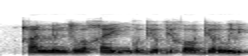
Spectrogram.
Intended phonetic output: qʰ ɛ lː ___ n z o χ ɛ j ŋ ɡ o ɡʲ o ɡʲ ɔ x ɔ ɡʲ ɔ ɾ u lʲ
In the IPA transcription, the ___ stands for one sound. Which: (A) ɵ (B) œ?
A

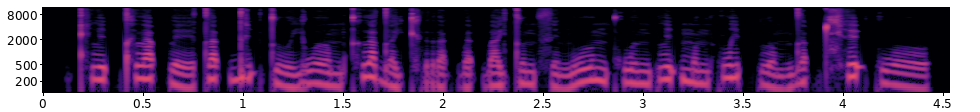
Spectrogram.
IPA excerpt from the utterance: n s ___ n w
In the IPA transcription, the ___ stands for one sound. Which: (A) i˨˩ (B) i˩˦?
B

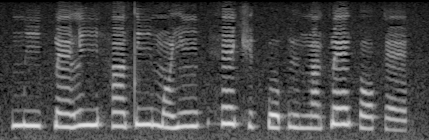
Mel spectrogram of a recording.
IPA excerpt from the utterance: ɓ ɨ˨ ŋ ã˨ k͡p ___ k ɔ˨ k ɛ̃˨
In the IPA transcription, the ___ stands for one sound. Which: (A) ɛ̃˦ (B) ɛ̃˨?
A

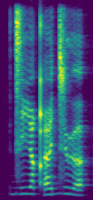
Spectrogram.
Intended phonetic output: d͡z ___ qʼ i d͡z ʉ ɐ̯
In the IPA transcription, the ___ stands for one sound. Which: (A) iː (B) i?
A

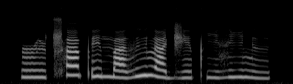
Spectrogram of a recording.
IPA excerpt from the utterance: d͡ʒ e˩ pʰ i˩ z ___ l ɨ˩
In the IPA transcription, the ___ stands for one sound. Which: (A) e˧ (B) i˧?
B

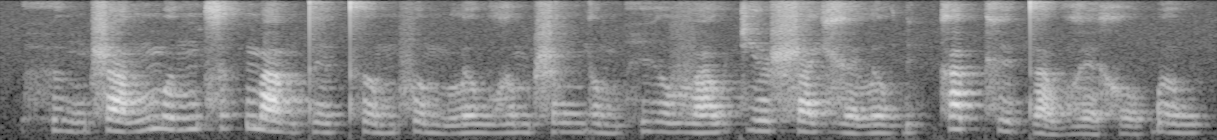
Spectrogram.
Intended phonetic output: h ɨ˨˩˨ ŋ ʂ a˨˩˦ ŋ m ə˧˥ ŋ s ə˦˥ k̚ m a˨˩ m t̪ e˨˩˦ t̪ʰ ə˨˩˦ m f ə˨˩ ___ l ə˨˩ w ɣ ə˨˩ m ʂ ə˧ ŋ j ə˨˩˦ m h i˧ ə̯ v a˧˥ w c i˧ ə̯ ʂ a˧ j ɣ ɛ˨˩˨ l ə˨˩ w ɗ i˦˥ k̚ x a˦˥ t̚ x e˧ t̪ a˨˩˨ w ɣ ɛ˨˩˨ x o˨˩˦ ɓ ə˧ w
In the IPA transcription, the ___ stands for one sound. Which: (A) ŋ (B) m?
B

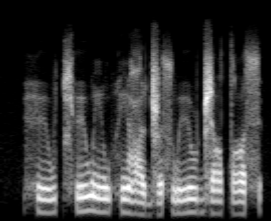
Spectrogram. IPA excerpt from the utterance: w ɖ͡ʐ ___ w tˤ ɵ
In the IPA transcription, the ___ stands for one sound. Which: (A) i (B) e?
A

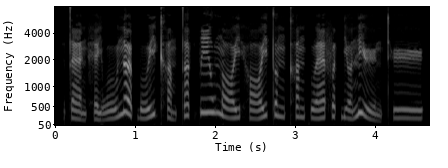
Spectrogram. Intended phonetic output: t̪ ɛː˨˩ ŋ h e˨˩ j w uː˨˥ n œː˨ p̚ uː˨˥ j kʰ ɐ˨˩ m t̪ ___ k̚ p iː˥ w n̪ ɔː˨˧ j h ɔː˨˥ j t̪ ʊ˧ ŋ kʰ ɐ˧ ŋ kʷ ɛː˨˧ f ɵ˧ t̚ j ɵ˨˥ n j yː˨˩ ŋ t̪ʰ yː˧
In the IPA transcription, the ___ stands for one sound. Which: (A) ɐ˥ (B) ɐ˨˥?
A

